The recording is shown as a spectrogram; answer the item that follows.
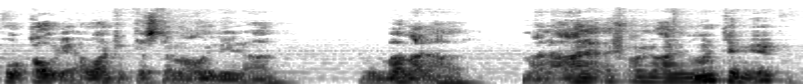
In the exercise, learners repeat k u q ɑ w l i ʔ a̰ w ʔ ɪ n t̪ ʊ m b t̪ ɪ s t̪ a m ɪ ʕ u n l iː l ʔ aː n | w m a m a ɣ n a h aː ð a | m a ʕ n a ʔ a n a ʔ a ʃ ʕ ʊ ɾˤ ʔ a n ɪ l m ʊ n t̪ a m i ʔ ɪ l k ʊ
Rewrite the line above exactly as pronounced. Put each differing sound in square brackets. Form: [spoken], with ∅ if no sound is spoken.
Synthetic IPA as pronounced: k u q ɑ w l i ʔ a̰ w ʔ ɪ n t̪ ʊ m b t̪ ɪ s t̪ a m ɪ ʕ [uː] n l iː l ʔ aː n | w m a m a [ʕ] n a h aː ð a | m a ʕ n a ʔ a n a ʔ a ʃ ʕ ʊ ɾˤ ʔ a n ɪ l m ʊ n t̪ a m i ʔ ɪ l k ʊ

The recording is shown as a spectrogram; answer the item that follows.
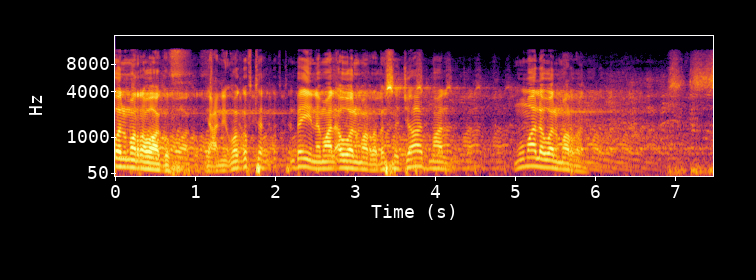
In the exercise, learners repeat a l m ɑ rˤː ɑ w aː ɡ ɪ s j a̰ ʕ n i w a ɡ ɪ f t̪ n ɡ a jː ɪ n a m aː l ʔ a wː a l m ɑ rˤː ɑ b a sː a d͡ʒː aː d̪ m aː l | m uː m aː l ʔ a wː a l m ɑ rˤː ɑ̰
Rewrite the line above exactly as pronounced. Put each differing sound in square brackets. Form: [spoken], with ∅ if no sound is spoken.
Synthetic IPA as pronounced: a l m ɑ rˤː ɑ w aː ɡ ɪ [f] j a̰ ʕ n i w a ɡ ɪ f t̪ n [b] a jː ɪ n a m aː l ʔ a wː a l m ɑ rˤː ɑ b a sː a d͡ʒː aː d̪ m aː l | m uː m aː l ʔ a wː a l m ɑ rˤː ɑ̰

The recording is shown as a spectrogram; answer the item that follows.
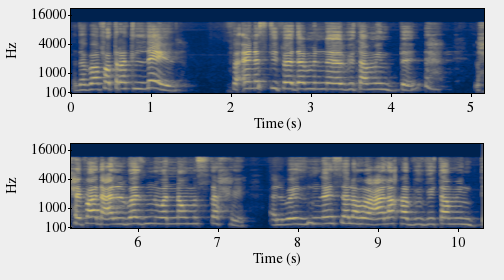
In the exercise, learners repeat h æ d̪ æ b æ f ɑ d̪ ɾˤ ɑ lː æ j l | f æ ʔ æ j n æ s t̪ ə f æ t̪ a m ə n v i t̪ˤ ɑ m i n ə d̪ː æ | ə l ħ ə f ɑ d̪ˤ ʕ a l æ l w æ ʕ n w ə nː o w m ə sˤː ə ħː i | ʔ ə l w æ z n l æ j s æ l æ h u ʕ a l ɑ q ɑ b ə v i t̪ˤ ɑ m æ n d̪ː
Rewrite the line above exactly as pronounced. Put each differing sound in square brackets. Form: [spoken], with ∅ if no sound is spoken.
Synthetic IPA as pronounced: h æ d̪ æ b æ f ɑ [t̪] ɾˤ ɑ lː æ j l | f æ ʔ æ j n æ s t̪ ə f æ [d̪] a m ə n v i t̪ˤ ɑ m i n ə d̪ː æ | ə l ħ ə f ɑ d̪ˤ ʕ a l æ l w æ [z] n w ə nː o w m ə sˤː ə ħː i | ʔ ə l w æ z n l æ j s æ l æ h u ʕ a l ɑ q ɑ b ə v i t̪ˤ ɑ m [i] n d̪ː

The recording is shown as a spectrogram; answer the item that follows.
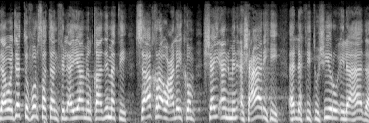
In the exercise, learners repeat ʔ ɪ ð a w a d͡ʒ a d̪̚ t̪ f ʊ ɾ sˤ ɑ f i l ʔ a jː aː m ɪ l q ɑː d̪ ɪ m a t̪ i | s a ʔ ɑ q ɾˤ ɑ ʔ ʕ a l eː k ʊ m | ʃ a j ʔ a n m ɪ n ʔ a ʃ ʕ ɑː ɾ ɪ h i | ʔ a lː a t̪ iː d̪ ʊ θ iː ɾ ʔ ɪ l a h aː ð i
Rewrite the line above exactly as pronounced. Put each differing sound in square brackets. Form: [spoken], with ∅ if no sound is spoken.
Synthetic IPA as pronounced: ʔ ɪ ð a w a d͡ʒ a d̪̚ t̪ f ʊ ɾ sˤ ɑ f i l ʔ a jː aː m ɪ l q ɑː d̪ ɪ m a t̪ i | s a ʔ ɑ q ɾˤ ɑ ʔ ʕ a l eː k ʊ m | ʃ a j ʔ a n m ɪ n ʔ a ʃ ʕ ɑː ɾ ɪ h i | ʔ a lː a t̪ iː [t̪] ʊ [ʃ] iː ɾ ʔ ɪ l a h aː ð [a]

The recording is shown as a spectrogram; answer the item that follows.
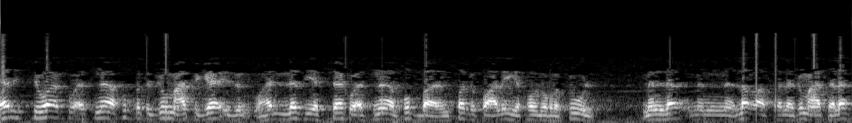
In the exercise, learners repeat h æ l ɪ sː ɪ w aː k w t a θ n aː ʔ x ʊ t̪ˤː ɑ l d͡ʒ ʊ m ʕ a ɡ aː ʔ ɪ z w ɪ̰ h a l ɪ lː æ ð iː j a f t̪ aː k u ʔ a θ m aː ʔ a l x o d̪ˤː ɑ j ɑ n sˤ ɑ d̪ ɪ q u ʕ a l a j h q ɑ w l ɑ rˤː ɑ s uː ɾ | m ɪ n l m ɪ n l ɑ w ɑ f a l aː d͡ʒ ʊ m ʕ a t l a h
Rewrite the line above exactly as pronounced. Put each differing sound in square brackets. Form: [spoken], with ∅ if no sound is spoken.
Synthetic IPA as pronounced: h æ l ɪ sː ɪ w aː k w [ʔ] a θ n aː ʔ x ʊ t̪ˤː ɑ l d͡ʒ ʊ m ʕ a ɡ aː ʔ ɪ z w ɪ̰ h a l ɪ lː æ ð iː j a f t̪ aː k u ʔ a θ [n] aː ʔ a l x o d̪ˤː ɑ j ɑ n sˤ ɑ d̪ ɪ q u ʕ a l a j h q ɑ w l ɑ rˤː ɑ s uː [l] | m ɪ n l m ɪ n l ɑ [ɣ] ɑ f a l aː d͡ʒ ʊ m ʕ a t l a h

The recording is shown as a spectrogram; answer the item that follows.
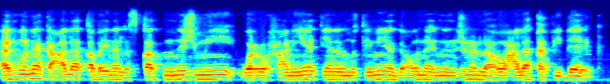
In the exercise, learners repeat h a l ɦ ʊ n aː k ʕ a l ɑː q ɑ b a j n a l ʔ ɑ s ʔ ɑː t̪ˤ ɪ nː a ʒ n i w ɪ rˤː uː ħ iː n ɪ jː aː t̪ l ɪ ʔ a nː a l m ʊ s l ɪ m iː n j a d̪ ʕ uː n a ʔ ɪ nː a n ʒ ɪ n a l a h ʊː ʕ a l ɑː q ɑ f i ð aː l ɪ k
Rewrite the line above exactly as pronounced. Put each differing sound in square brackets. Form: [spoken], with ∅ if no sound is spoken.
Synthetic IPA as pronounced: h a l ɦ ʊ n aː k ʕ a l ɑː q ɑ b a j n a l ʔ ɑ s [q] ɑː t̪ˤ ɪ nː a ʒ [m] i w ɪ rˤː uː ħ [aː] n ɪ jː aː t̪ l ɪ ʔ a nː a l m ʊ s l ɪ m iː n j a d̪ ʕ uː n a ʔ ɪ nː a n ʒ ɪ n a l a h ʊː ʕ a l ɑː q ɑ f i ð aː l ɪ k

